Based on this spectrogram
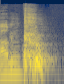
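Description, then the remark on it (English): A single sneeze: a short voiced, rising intake gives way to a loud, breathy burst that quickly fades out, with nothing else following. “Bless you.”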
